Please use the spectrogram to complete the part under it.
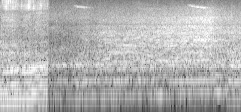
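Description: A third rally car engine hums as it approaches.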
